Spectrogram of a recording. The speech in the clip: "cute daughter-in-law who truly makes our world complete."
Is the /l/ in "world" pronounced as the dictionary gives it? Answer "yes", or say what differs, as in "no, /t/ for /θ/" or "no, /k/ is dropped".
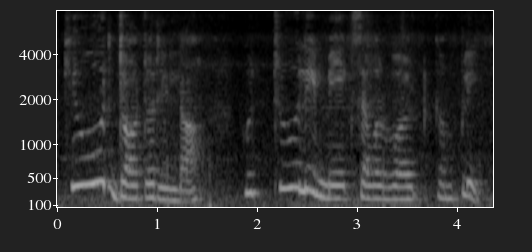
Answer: no, /l/ is dropped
